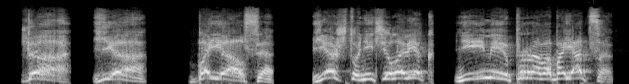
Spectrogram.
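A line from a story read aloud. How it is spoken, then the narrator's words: Barking shout. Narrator (Russian): рявкнул Шульгин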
